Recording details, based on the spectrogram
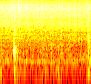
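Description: Mushrooms sautéing in a pan with a splash of broth, a dense continuous sizzle with a few soft stirring taps, close and steady with no voices.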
